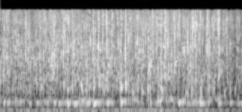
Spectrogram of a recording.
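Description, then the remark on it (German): Water of the Ohm river in Germany flows steadily with a continuous bubbling, trickling rush and small splashes throughout, at moderate volume, with no voices. “Mit der Ohm als meine treue Begleiterin kam auch innerlich so einiges in Fluss.”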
